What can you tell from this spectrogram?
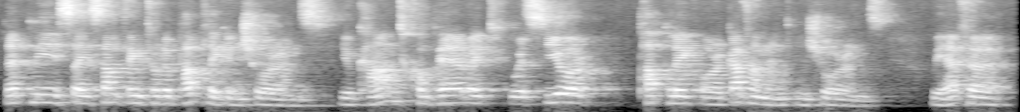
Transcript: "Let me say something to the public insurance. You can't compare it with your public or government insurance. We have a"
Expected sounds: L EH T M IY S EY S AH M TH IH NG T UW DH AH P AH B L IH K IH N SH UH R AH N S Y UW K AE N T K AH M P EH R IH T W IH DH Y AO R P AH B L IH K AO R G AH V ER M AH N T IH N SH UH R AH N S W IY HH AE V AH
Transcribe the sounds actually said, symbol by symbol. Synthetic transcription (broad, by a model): L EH T M IY S EY S AH M TH IH NG T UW DH AH P AH B L IH K IH N SH UH R AH N S Y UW K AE N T K AH M P EH R IH T W IH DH Y AO R P AH B L IH K AO R G AH V ER M AH N T IH N SH UH R AH N S W IY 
